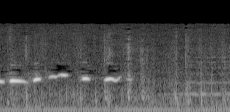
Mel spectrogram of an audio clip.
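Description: A person whistling a short, casual tune of about six notes that steps gently upward in pitch and stops after about a second and a half.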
